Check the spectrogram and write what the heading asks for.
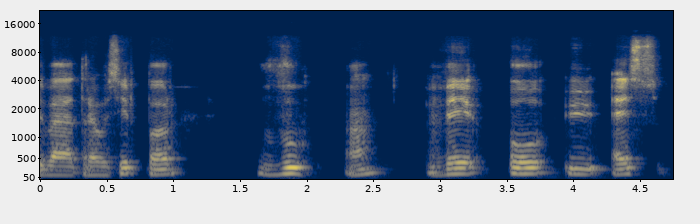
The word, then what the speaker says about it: vous: V-O-U-S, vous. Se pronuncia como una U en español.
